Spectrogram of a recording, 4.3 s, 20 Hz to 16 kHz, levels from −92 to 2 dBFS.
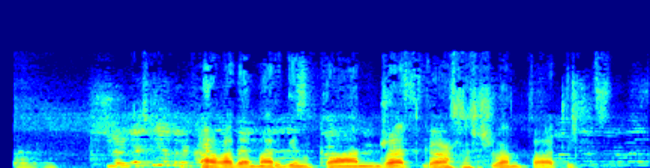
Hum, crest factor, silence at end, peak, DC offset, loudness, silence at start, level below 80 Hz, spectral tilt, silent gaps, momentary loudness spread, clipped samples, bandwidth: none; 20 dB; 0.05 s; -2 dBFS; under 0.1%; -23 LUFS; 0.1 s; -70 dBFS; -6.5 dB/octave; none; 17 LU; under 0.1%; 11.5 kHz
